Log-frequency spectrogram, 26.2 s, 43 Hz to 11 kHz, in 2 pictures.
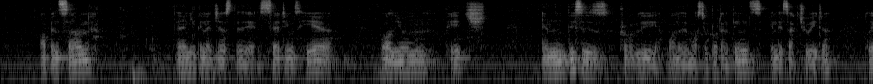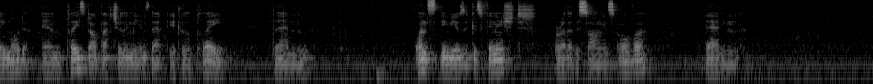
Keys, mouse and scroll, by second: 0.0-14.1 drag, 15.5-18.1 middle drag.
